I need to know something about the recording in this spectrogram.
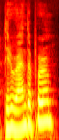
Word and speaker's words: Tiruvananthapuram: I don't know how to pronounce Tiruvananthapuram. Oh yeah, that's correct.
